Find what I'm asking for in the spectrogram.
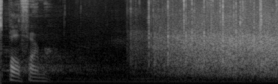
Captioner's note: applause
